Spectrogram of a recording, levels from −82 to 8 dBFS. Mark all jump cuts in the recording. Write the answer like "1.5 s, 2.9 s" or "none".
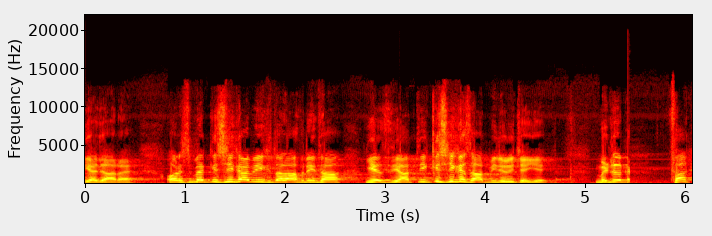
4.8 s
